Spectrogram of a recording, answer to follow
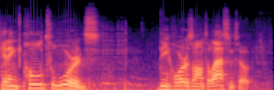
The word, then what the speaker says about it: asymptote: Asymptote. That's a weird word. It's spelt weird. It's pronounced weird. A-S-Y-M-P-T-O-T-E. Asymptote. The P is silent. Asymptote.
